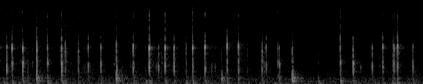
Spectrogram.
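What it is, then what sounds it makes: Mechanical keyboard with PBT plastic keycaps. Fingertips type steadily on a white-cased mechanical keyboard with grey and pink PBT plastic keycaps, its hollow case resting on a desk mat. About 29 sharp, bright keystrokes clack out in quick succession, each a crisp, dry tap with almost no ring and little low end.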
